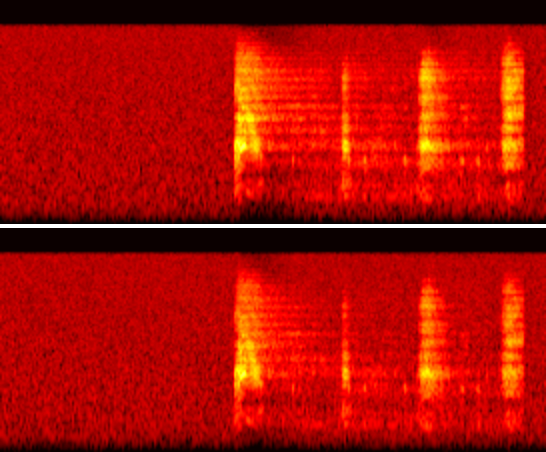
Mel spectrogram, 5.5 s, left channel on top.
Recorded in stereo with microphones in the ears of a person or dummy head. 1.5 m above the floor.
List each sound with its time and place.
2.3 s a bird: 30° left (ahead or behind)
